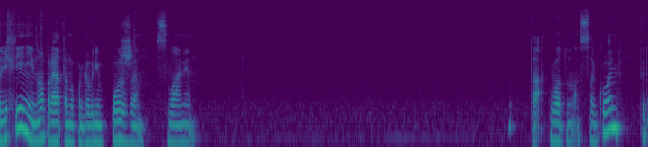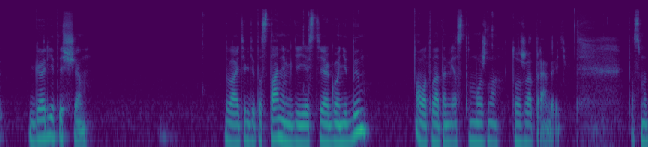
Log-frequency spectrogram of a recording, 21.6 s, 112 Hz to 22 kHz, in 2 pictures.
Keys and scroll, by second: 20.9 F9.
